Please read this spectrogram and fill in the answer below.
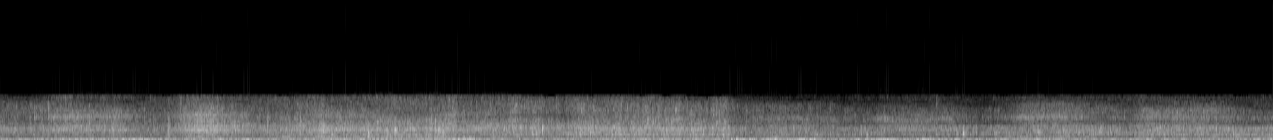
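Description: Wind buffeting the microphone: a steady rushing noise with a deep rumble underneath, over faint voices of a crowd.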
